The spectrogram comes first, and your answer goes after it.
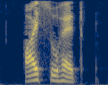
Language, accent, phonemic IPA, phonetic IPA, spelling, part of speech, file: Armenian, Eastern Armenian, /ɑjsuˈhet/, [ɑjsuhét], այսուհետ, adverb, Hy-այսուհետ.ogg
- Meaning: synonym of այսուհետեւ (aysuhetew)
